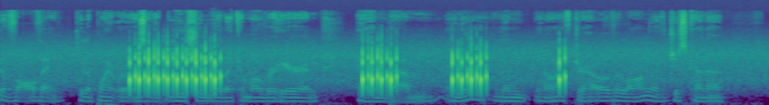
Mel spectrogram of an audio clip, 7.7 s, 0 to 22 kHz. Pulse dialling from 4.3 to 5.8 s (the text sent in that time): 4 1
